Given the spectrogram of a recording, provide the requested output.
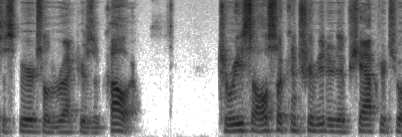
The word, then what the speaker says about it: Therese: with you and it's theres the E is silent at the end but the way they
